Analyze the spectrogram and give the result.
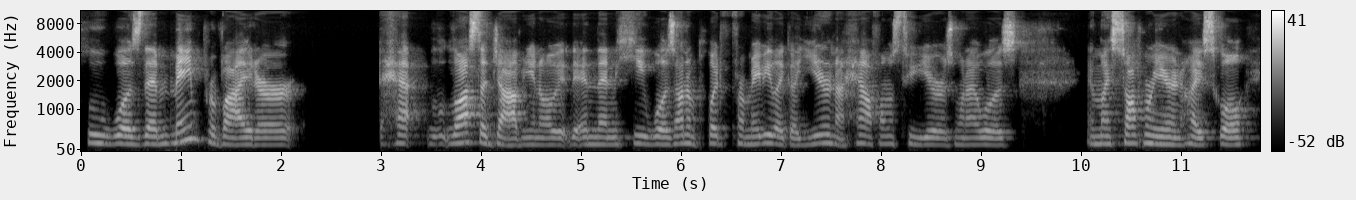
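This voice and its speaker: A woman from Spain, a guest on a podcast, answering thoughtfully with pauses and self-corrections. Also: fairly low pitch, fairly even intonation, a bit bright. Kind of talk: podcast interview.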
